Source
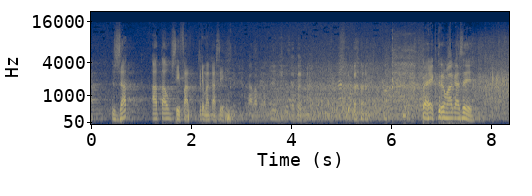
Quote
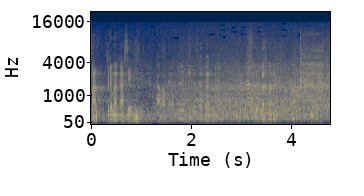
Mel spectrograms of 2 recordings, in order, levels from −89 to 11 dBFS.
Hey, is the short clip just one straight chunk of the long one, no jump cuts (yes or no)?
yes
